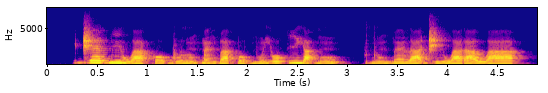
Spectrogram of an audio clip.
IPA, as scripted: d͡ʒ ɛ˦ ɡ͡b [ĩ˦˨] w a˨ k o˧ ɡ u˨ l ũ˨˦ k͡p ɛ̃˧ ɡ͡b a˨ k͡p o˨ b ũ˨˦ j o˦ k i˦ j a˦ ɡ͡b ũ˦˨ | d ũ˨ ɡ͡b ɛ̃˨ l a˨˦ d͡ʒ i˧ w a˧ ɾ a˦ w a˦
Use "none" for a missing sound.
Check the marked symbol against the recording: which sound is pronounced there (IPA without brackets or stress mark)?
ĩ˦˨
